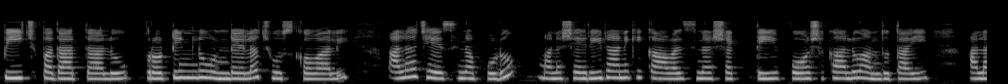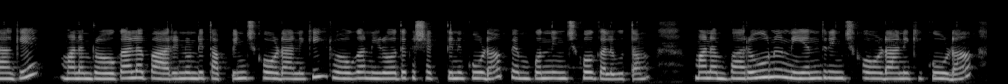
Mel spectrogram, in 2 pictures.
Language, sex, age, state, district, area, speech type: Telugu, female, 30-45, Telangana, Hyderabad, rural, spontaneous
